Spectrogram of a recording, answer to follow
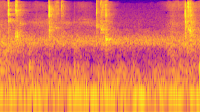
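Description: A few faint, soft clicks and rustles as a small salt container is handled and salt is tipped onto a hand.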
